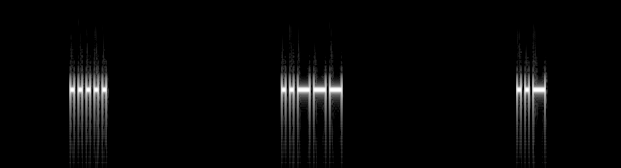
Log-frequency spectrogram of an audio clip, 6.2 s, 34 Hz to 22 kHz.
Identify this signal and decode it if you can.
Morse code, heard as a keyed tone, about 30 wpm, spaced as for 5 wpm, 700 Hz. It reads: 52U
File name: Lesson 36e - BT - Three Characters 30wpm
